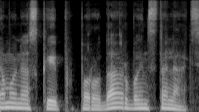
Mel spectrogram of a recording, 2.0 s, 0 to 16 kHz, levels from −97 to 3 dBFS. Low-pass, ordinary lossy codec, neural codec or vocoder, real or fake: 14.4 kHz; Opus, 24 kbps; none; real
